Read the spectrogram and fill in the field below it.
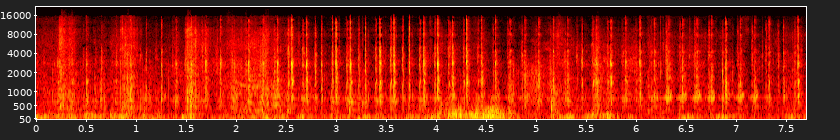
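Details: Alfa Romeo 156 1.6 TS that won't start: fast, dry fuel pump relay clicking, four or five a second, no cranking, with the diagnostic light flashing. Cause was a failed throttle body/ECU; replacing the throttle body, ECU and code box fixed it.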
